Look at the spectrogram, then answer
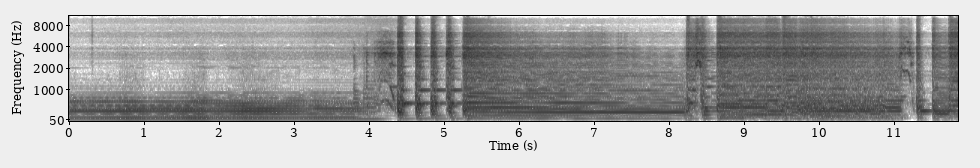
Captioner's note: fuzzy distortion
